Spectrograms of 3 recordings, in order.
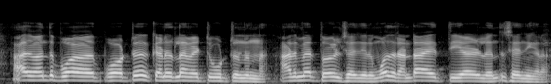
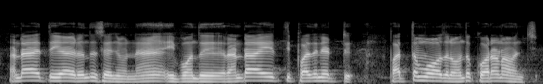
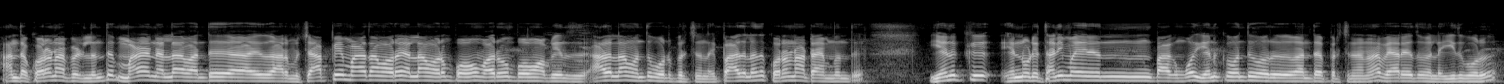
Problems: constant background noise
